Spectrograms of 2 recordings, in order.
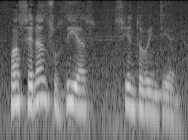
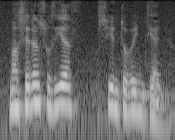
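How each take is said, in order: No difference in how they are said.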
